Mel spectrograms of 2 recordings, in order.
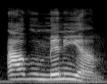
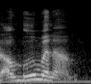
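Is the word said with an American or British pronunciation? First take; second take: British; American. First: It has five syllables, British style. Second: It has four syllables, American style.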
